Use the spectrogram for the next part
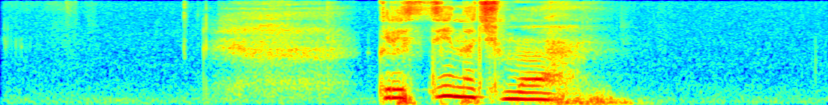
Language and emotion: Russian, sad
